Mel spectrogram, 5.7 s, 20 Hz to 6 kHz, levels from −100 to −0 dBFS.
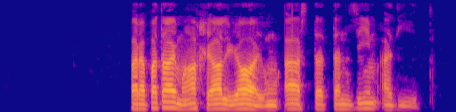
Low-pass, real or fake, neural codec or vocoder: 5.4 kHz; real; none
